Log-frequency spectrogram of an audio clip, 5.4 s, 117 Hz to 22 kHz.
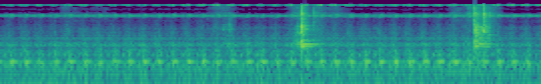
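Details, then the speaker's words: Reeder 2x72 belt grinder, 2 hp three-phase Hallmark AC motor on KBAC-27D VFD, belt off, 40% speed: hum with a thin whine and a fast, even throbbing pulse; owner suspects cooling fan imbalance or the VFD, unconfirmed. "it almost sounds to me like it's coming from inside the motor I can almost feel it"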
